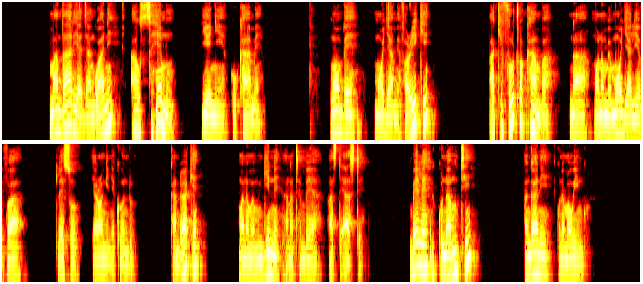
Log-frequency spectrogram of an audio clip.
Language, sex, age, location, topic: Swahili, male, 25-35, Kisii, health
